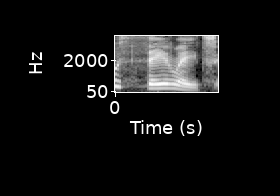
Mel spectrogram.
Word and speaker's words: phthalates: is there's no phthalates in it. Now, I know I've said something about phthalates before. Phthalates, it's a big, long word with only two syllables. P-H-T-H-A-L-A-T-E-S.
